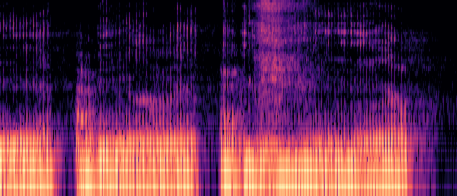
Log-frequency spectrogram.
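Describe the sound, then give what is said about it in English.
A leopard's roar, loud and rasping, comes in three sustained bursts separated by short breaks, with a deep rumbling tone underneath and a gritty, hissing edge on top. There is no talking. “First of all, there's a little bit of aggression because it's a big creature, so there's a leopard in there.”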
